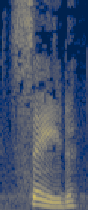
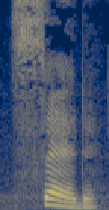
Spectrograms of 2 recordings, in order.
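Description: First: The vowel is a long A, as in say. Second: The vowel is a short E, as in bed. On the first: The speaker calls it wrong. "Please do not say the word said with a long A" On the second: The speaker calls it right. "I hope you said it is the short E"

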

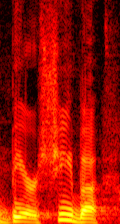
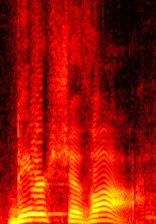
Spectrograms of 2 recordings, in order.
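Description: First: The last syllable starts with a B sound. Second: The last syllable starts with a V sound. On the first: The speaker calls it wrong. "When we say Beersheba" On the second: The speaker calls it right. "a more appropriate Hebrew pronunciation would be Beersheva"

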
